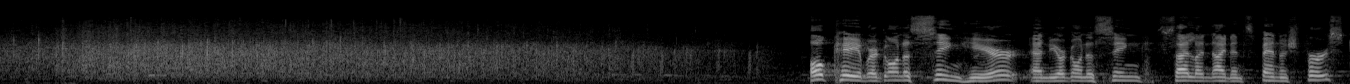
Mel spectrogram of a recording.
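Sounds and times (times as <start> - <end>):
audience applause: 0.0 - 7.8
speech: 8.1 - 13.4.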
